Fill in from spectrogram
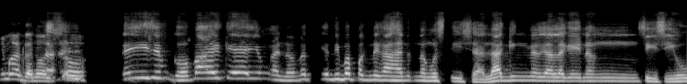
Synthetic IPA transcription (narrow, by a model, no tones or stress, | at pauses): jʊmɐŋaɡɐnonso | nɐʔiːsɪp̚ko̞baːkɪt̪̚kɐjajʊŋʔɐno̞bɐt̪̚jd̪ɪbapɐɡ̚nɐɡaːhɐnɐp̚nɐŋhʊst̪iːʃɐlaːɡɪŋnɐɡaːlɐɡajnɐŋsiːsi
